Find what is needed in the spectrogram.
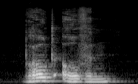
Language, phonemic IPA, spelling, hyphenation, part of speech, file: Dutch, /ˈbroːtˌroː.və(n)/, broodroven, brood‧ro‧ven, verb, Nl-broodroven.ogg
- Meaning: to deny a livelihood, to make it impossible to make ends meet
